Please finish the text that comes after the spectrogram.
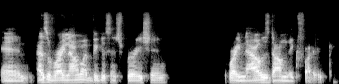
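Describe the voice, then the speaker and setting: Low monotone guy chatting about his music, laid back, lots of likes and ums. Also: moderate pace. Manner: relaxed, rambling, many fillers. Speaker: rapper and singer, interview guest. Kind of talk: casual interview chat.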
